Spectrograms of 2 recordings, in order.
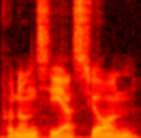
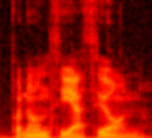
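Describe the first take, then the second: First: The 'ci' is said with an s sound. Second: The 'ci' is said with a th sound. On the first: This is how it is said in Latin America. "in Latin America, C I is pronounced as an S sound" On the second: This is how it is said in Spain. "it's pronounced as a th sound in Spain"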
